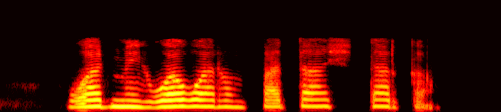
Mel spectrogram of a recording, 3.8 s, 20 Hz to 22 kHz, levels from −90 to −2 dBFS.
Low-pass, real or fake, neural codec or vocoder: 5.4 kHz; fake; codec, 16 kHz, 8 kbps, FreqCodec, smaller model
